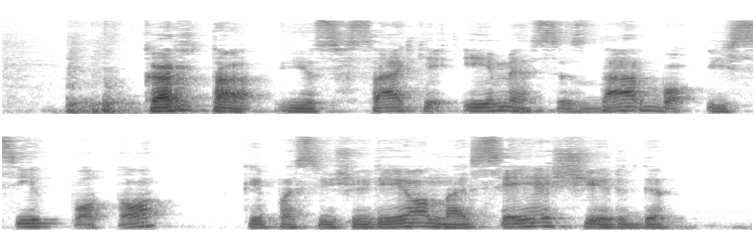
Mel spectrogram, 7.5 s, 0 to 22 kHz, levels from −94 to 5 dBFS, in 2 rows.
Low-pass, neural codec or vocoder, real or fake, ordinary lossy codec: 14.4 kHz; none; real; MP3, 48 kbps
